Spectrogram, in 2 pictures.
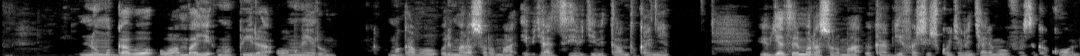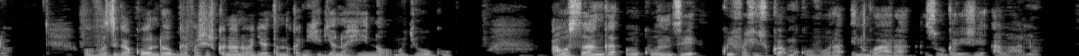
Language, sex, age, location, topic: Kinyarwanda, male, 18-24, Huye, health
